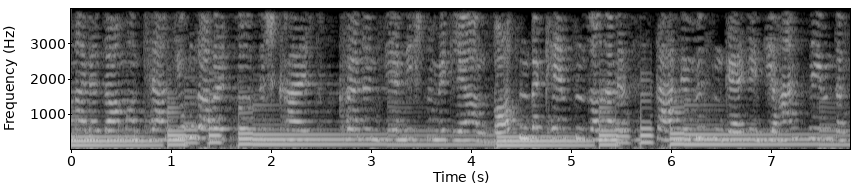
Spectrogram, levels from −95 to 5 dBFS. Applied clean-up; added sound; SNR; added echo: none; Guitar; -2 dB; reverberation time 0.3 s.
